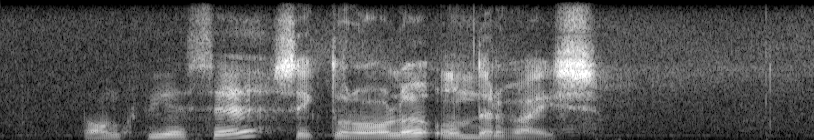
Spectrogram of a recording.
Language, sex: Afrikaans, male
